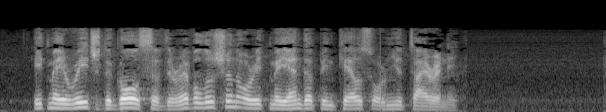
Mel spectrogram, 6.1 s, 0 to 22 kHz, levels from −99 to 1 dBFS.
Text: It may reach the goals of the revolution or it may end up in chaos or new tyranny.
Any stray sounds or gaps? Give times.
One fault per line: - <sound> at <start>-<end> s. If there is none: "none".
none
